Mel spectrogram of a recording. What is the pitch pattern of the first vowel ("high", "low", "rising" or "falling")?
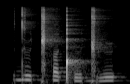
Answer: falling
